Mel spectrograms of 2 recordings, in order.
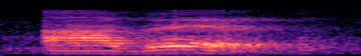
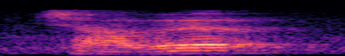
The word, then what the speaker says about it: haber: I wanted to show you that this verb, haber, we can see that it begins with letter H. Letter H, A, B, E, R. However, when we read it, we say haber, right? We don't say chaber or haber.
